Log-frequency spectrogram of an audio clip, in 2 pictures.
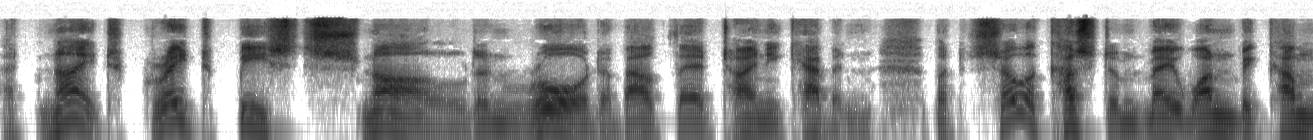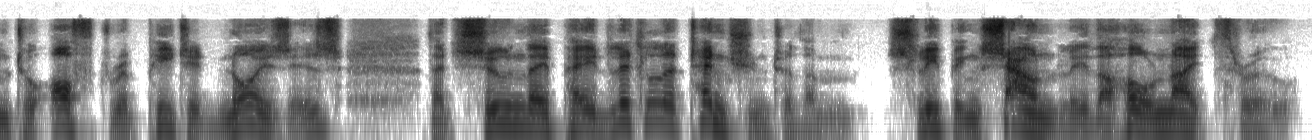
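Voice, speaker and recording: A man narrating classic adventure fiction as an audiobook, with dramatic, deliberate phrasing. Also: mid-range voice, big pitch swings, a bit bright, husky, no echo.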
